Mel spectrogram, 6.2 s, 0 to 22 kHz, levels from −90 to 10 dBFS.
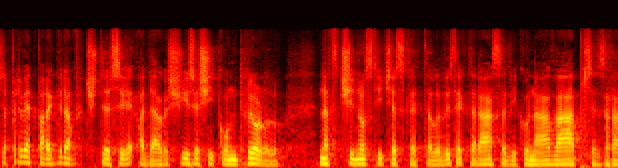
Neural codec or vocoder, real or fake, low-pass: codec, 16 kHz in and 24 kHz out, 0.6 kbps, FocalCodec, streaming, 2048 codes; fake; 10.8 kHz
